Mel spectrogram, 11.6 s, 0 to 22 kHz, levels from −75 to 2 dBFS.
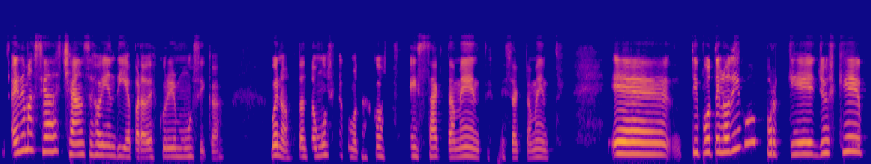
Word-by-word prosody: hay 275 +2 +7
demasiadas 350 -2 +1
chances 260 -3 +2
hoy 250 -1 +1
en 235 -1 -3
día 215 -2 -2
para 190 -2 -1
descubrir 210 +2 -5
música. 205 0 -11 0.6
Bueno, 175 -8 -1
tanto 210 0 -4
música 240 0 -9
como 195 - -11
otras 190 +1 -20
cosas 225 -4 -9
Exactamente, 215 -2 -1
exactamente. 180 +1 -9 0.6
Eh, 270 -2 +6 0.3
tipo 305 0 0
te 315 0 +4
lo 315 +1 +5
digo, 390 -2 -1 0.2
porque 270 -1 0
yo 285 +4 -1
es 295 - -5
que 330 0 +3
245 Hz, 135 wpm, -23 LUFS, 205-280 Hz, 0.6 s, hay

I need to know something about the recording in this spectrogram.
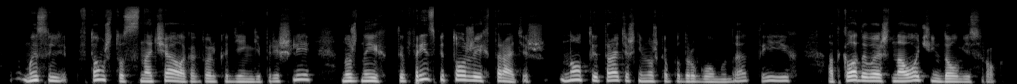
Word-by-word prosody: мысль 190 -6 +1
в - - -23
том, 210 +1 +2
что 145 - -4
сначала, 140 +1 +2
как 130 0 -7
только 135 -1 -3
деньги 125 -1 -3
пришли, 210 - -3 0.3
нужно 155 +1 +1
их 150 -3 -1
ты, 155 - 0
в 150 - -17
принципе, 215 +1 +1
тоже 200 -2 +4
их 170 - -2
тратишь, 145 - -1
но 200 +2 +3
ты 200 -3 -1
тратишь 180 -2 0
немножко 145 -1 -3
по-другому, 125 -4 -3
да, 155 +7 -5
ты 160 - -8
их 170 -1 -3 0.3
откладываешь 165 +3 +4
на 145 -1 +4
очень 165 -4 +2
долгий 130 -2 +1
срок. - - -13
155 Hz, 175 wpm, -22 LUFS, 135-185 Hz, 0.3 s, тоже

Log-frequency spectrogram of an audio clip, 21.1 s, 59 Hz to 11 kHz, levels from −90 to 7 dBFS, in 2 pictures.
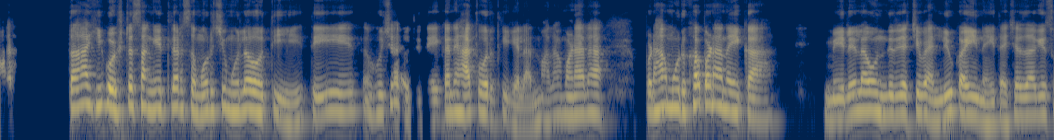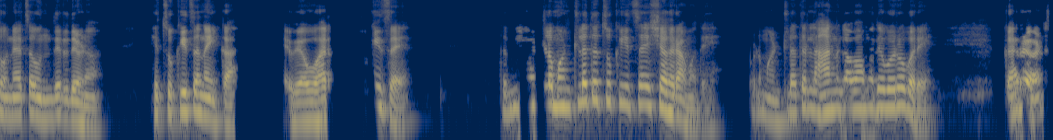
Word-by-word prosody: आता 200 +3 -3
ही 210 - +1
गोष्ट 195 -2 +5
सांगितल्यावर 205 -1 +2
समोरची 175 +1 -1
मुलं 175 +1 +2
होती 170 -4 +3 0.3
ती 150 - +1 0.4
हुशार 160 +1 -4
होती. - - -10
ते - - -7
एकाने 165 +6 0
हात 160 +2 +4
वरती 160 -6 -1
केला 105 -1 -5
मला 135 +4 -9
म्हणाला, 155 +1 0 0.5
"पण 170 - +1
हा 200 +3 +4
मूर्खपणा 210 +3 +4
नाही 175 -4 +3
का? 150 -3 +3 0.7
मेलेला 155 +6 +2
उंदीर 160 -3 +1
ज्याची 160 +1 +2
व्हॅल्यू 160 0 +2
काही 150 0 +5
नाही 120 -3 -3
त्याच्या 125 +5 -2
जागी 150 +1 0
सोन्याचा 150 0 -3
उंदीर 145 0 -2
देणं 115 -7 -1 0.6
हे - - -2
चुकीचं 170 0 0
नाही 140 -4 +1
का? 110 - -1 0.5
हे - - -8
व्यवहार 125 +3 +2
चुकीचं 180 +6 -8
आहे." - - -3 1.0
तर - - -7
मी 190 +3 -6
म्हटलं, 215 +2 -2
"म्हटलं 205 +3 +2
तर 260 - +2
चुकीचं 230 -3 -4
आहे, 220 - 0
शहरामध्ये 145 - 0 0.4
पण, 170 -1 -15
म्हटलं 135 +3 -6
तर 195 - -2
लहान 180 -1 0
गावामध्ये 190 +1 -1
बरोबर 200 +1 +1
आहे - - -6 0.8
कारण - - +3
165 Hz, 160 wpm, -25 LUFS, 150-195 Hz, 1.0 s, गोष्ट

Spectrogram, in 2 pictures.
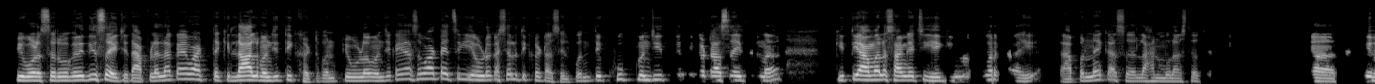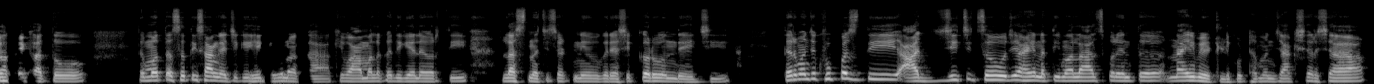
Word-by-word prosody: पिवळसर 185 -1 +6
वगैरे 185 +2 +6
दिसायचे, 210 -7 +4
तर - - -5
आपल्याला 175 +7 +2
काय 245 +3 +1
वाटतं, 225 -5 +2
की 185 - -2
लाल 195 0 +10
म्हणजे 180 -1 +4
तिखट 145 -11 -4
पण 140 +1 -5
पिवळं 175 0 +2
म्हणजे 175 +2 -1
काही 230 +4 -4
असं 250 0 -2
वाटायचं, 255 -2 +1
की 235 -2 -3
एवढं 200 -1 +4
कशाला 220 +4 -3
तिखट 200 -5 -5
असेल. 130 -3 -6
पण 165 +1 -6
ते 195 - +4
खूप 225 -1 -6
म्हणजे 210 0 +2
इतकं 220 - -10
तिखट 455 - -4
असायचं 190 -1 +1
ना, 175 0 +2 0.6
की 195 - -1
ती - - +5
आम्हाला 215 +1 +8
सांगायची, 195 -2 +3
"हे 170 - +5
घेऊ 170 +2 -6
नका 180 - -13
बरं 215 - -1
का - - -7
हे." 145 - -4 0.3
आपण 130 +7 -3
नाही 200 +4 0
का 215 - -5
असं 175 -4 -6
लहान 150 0 -5
मुलं 145 -1 -5
असल्यावर 130 -3 -10
चटणी, - - -30 0.8
त्या 155 -2 +4
भाकर 135 -2 -4
चटणी 190 - 0
भाकरी 170 0 -1
खातो, 140 -1 -2 0.8
तर - - -3
मग 185 +1 +2
तसं 190 +2 0
ती 205 - -2
सांगायची, 175 -6 +1
की 155 +1 -6
"हे 150 - 0
घेऊ 150 +1 -7
नका" 130 -1 -9
किंवा 145 0 -3
आम्हाला 145 +1 -2
कधी 145 0 -4
गेल्यावर 145 -1 -2
ती 150 +1 -4 0.4
लसणाची 145 -2 -1
चटणी 145 -1 -5
वगैरे 135 0 -4
अशी 130 +2 -4
करून 155 -4 +1
द्यायची. 125 +2 -7 0.6
तर 200 +3 +3
म्हणजे 240 +2 +1
खूपच 255 -1 +2
ती 245 - -1 0.2
आज्जीची 160 +9 -1
चव 210 -1 +3
जी 205 - +2
आहे 185 -1 +2
ना, 170 -2 +1
ती 180 - 0
मला 170 0 +1
आजपर्यंत 170 0 -3 0.3
नाही 175 +2 +2
भेटली 135 -6 -1
कुठं 135 +1 -9
म्हणजे 140 -1 -6
अक्षरशः 150 +2 -2
175 Hz, 195 wpm, -23 LUFS, 145-200 Hz, 0.8 s, लाल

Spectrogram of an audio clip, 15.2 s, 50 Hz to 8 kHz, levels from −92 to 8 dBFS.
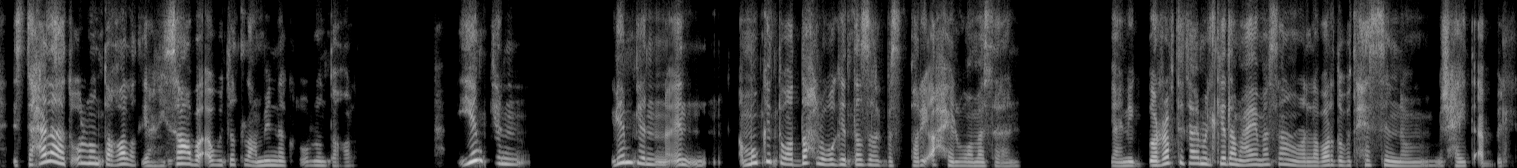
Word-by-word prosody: استحالة 350 -1 +6
هتقول 295 +2 -1
له 290 - +3
أنت 275 -4 -1
غلط، 235 -2 0
يعني 180 0 -7
صعبة 275 +5 +5
أوي 215 0 -2
تطلَع 215 -4 -7
منَّك 200 0 -3
تقول 185 +1 -14
له 195 - -3
أنت 185 -1 -9
غلط. 175 +2 -14 1.0
يمكن 335 - +4 0.8
يمكن 305 -5 +1
إن 235 - -2 0.4
ممكن 320 - +2
توضح 275 - +1
له 255 - 0
وجهة 235 -1 -2
نظرَك 225 -2 -1
بس 190 0 -5
بطريقة 185 0 0
حلوة 180 -2 -2
مثلًا، 90 - -6 0.9
يعني 175 +1 -3
جربت 290 +10 +4
تعمل 285 -3 0
كده 270 -2 +2
معاه 220 +1 +1
مثلًا 240 0 -4
والّا 185 -2 -5
برضه 205 +2 -2
بتحس 210 +2 -2
إنه 180 -4 -3
مش 180 +1 -3
هيتقبل؟ 175 - -5
220 Hz, 150 wpm, -25 LUFS, 185-270 Hz, 1.0 s, استحالة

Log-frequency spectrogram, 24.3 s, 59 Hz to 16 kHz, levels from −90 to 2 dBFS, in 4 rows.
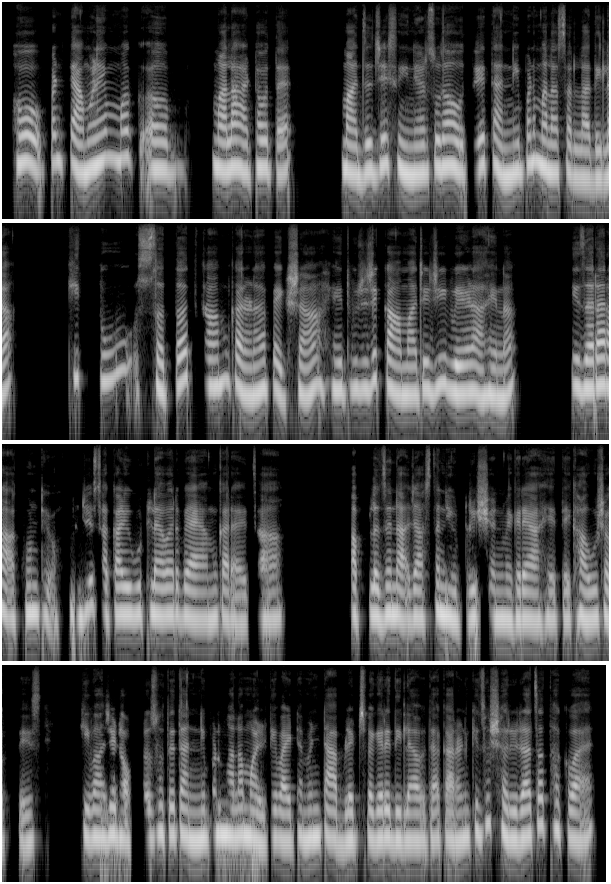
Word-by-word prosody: हो, 250 -2 +4
पण 260 - -1
त्यामुळे 230 +1 +4
मग 280 -1 -3
अ, 220 -1 +1 0.5
मला 215 +1 +4
आठवतं 205 0 0
आहे 205 - -2 0.5
माझे 200 -1 +2
जे 235 - +2
सीनियर 200 -4 +2
सुद्धा 230 +3 +2
होते 220 0 +1
त्यांनी 200 -5 +2
पण 250 - +2
मला 215 -4 +5
सल्ला 180 -4 -2
दिला 185 +6 0 0.6
की, 290 - -4 0.2
"तू 325 +10 -4
सतत 245 +5 -1
काम 240 +2 +1
करण्यापेक्षा 205 -3 0 0.2
हे 220 - +2
तुझ्या 225 +4 -1
कामाची 200 -2 +1
जी 230 +4 +1
वेळ 205 0 +4
आहे 195 -1 +2
ना, 185 +3 0 0.6
ती 240 - +1
जरा 230 +2 +5
राखून 205 -1 +1
ठेव. 185 - -6
म्हणजे 190 +4 -4
सकाळी 200 0 +1
उठल्यावर 200 0 +1
व्यायाम 175 -2 0
करायचा, 165 0 -3 0.7
आपलं 195 0 0
जे 200 +3 +2
ना 185 -4 +2
जास्त 180 +2 -3
न्यूट्रिशन 185 0 +1
वगैरे 180 +1 +1
आहे 175 0 -1
ते 180 - -2
खाऊ 180 -2 +1
शकतेस" 175 -1 -5 0.4
किंवा 190 -1 +1
जे 200 - +3
डॉक्टर्स 185 0 -4
होते 210 -1 0
त्यांनी 185 -3 +2
पण 205 0 +4
मला 195 0 +3
मल्टीव्हिटॅमिन 185 +1 +1
टॅबलेट्स 175 -1 0
वगैरे 185 +1 +2
दिल्या 175 -1 0
होत्या 175 +1 -3
कारण 180 +1 0
की 215 - -2
जो 265 - -3
शरीराचा 195 +1 +1
थकवा 195 -5 -1
आहे 180 +5 -3
195 Hz, 165 wpm, -23 LUFS, 180-220 Hz, 0.7 s, मला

